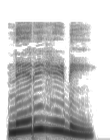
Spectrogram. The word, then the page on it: ನೆರಿಹಿಡಿ: neri hiḍi; Kannada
